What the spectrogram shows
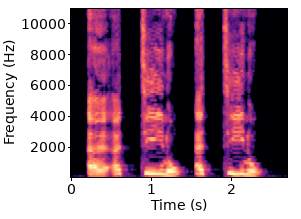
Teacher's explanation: On ne prononcera plus le lam de l'article. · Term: lettre solaire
